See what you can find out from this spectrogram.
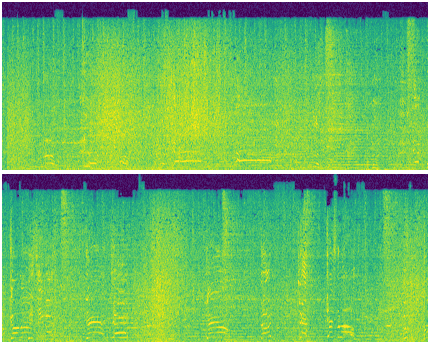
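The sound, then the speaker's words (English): A continuous, loud roar of rushing water and crashing waves fills the whole stretch, surging in intensity, with shifting tonal sounds layered over the wash, as a boat rolls over and three men are carried along by the water. “They're carried along by the rushing waters.”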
